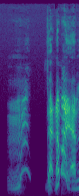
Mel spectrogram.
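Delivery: put-on creature voice. Retelling an actor asked for a voice: Venom voice. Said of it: "give us a Venom voice".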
